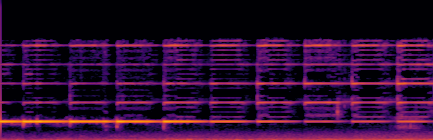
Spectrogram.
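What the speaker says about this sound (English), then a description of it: "turned the key on, and there's our loud buzzer" A Freightliner motorhome chassis jacks-down warning buzzer sounds with the key on, a shrill electronic beep repeating in a quick regular pulse, moderately loud and alone, with faint low rumble beneath.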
